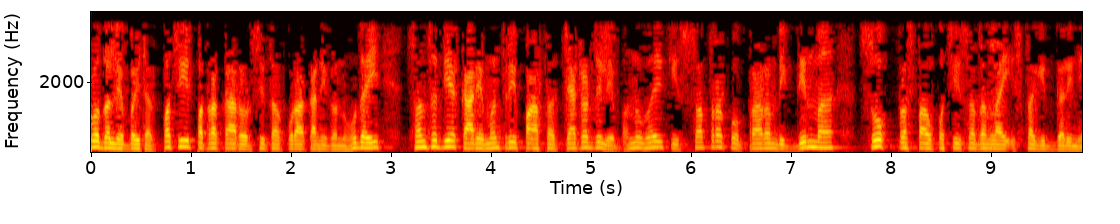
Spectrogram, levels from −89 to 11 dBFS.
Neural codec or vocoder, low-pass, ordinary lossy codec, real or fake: none; 3.6 kHz; none; real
